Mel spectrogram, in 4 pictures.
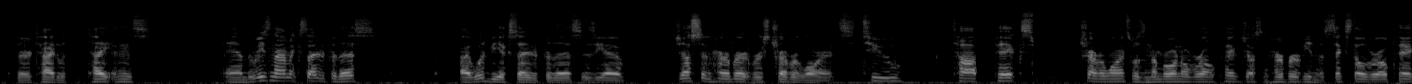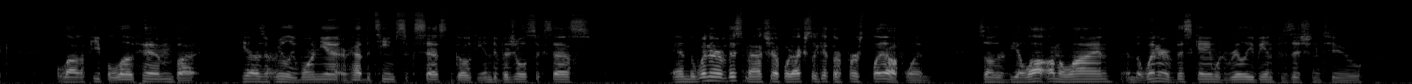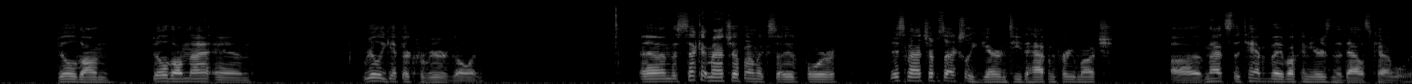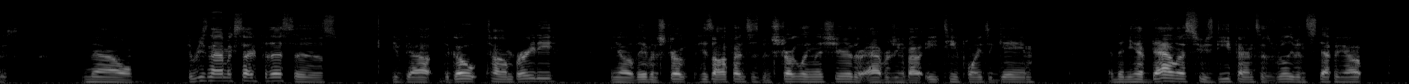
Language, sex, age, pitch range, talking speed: English, male, 30-49, 90-130 Hz, 195 wpm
